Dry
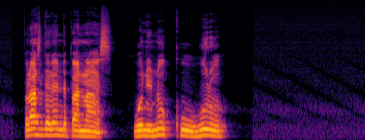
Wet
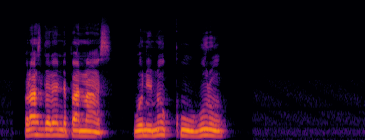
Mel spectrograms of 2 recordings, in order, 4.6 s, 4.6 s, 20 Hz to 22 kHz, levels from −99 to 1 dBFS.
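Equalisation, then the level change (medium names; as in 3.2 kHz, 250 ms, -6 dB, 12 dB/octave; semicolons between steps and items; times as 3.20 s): distance through air 69 m; static phaser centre 600 Hz, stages 8; -6.5 dB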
